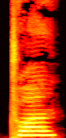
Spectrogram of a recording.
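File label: "chuan", Mandarin Chinese, first tone; pinyin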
